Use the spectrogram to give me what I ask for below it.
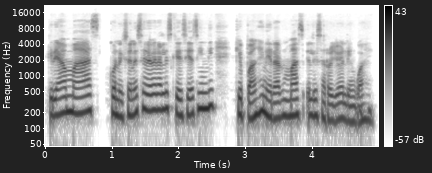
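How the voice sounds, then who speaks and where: Animated Costa Rican woman therapist. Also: fairly low pitch, brisk, no echo, clean studio sound. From Costa Rica. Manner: animated, acts out quotes from sessions. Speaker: speech therapist. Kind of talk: casual podcast conversation.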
